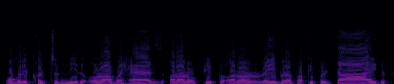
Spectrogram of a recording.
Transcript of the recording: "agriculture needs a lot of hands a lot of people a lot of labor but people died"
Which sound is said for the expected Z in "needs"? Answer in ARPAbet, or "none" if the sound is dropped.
none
